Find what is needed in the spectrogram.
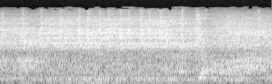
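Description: Death metal band playing live at full volume: distorted guitars and drums, with a shouted vocal into the microphone.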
